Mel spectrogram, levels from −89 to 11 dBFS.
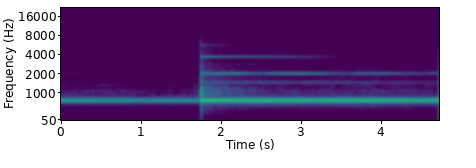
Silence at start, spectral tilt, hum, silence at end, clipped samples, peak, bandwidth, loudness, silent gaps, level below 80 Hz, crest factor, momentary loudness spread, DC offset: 0 s; -1 dB/octave; none; 0 s; under 0.1%; -10 dBFS; 6 kHz; -29 LUFS; none; under -90 dBFS; 20 dB; 15 LU; under 0.1%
